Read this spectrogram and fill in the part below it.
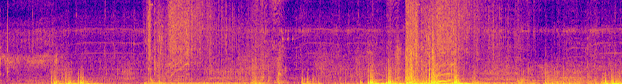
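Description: A small electric motor whirs and revs as a remote-controlled car drives over rough ground.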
